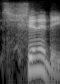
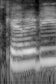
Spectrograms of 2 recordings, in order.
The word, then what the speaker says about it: Chennedy: I keep wanting to say, is it Chennedy? It's not Kennedy, right? It's Kennedy, but it's spelled.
